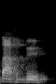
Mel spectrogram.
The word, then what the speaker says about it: Barbu: So it's called Barbu.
